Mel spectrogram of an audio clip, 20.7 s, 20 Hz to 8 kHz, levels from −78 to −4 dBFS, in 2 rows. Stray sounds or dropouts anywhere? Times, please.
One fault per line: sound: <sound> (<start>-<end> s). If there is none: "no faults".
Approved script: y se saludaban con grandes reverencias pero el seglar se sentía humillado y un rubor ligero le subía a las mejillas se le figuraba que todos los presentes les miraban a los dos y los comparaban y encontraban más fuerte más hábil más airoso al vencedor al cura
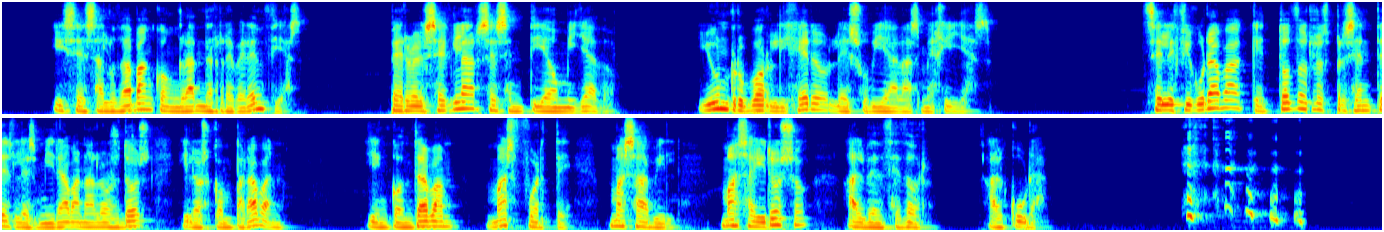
sound: laugh (19.2-20.1 s)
